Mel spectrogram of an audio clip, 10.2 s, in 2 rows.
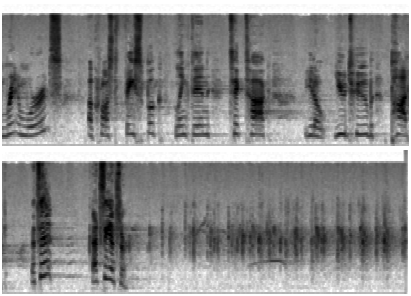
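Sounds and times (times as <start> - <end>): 
speech: 0.0 - 6.8
scattered audience clapping: 6.2 - 10.1.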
